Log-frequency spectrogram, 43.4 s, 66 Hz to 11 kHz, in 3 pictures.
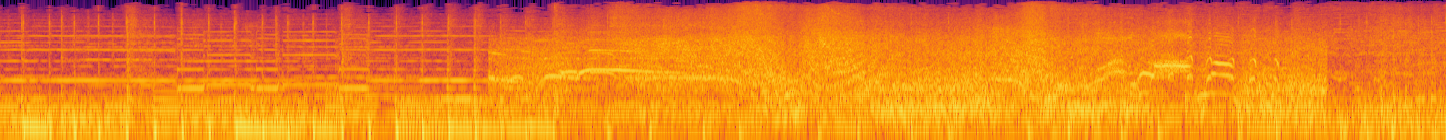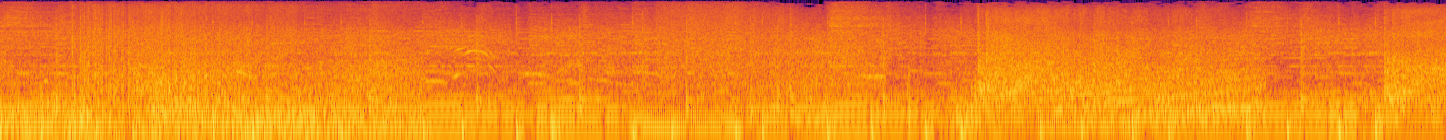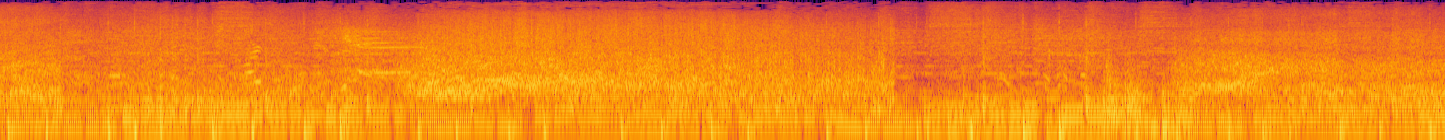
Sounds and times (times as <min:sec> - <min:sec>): Fixed-wing aircraft, airplane: 0:00.0 - 0:43.3.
